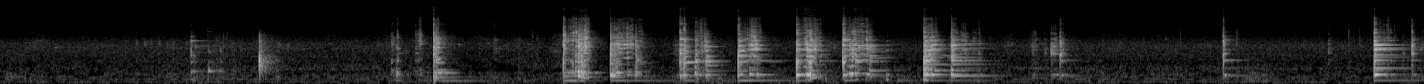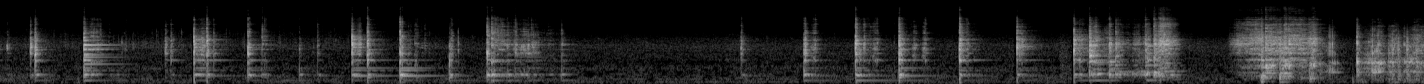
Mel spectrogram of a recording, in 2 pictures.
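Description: Metal spoon knocking and scraping against a stainless steel bowl and wok rim as the marinade is spooned out, many short ringing clinks in quick runs. Near the end a continuous rasping scrape as the sauce is stirred in the wok.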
